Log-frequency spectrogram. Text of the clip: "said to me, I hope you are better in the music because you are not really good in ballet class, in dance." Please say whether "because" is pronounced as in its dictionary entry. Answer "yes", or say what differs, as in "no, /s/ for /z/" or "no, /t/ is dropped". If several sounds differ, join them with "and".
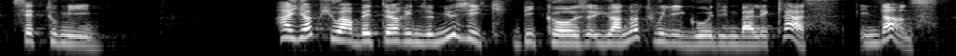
yes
